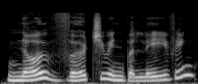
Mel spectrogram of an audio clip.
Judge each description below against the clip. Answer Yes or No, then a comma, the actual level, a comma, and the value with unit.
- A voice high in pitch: Yes, high, 225 Hz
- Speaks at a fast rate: No, slow, 120 wpm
